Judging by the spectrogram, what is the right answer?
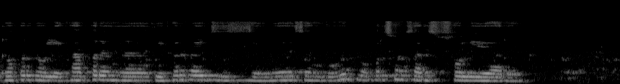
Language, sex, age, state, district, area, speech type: Bodo, female, 30-45, Assam, Chirang, urban, spontaneous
